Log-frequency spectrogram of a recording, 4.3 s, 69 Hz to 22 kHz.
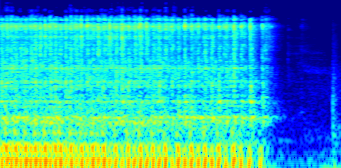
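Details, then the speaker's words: Honda CT70 after rebuild and new ignition switch, running on a jumper wire with no battery and its smoking issue cleared: quick, even putt-putt idle from the small single with no misses, then a clean shut-off; running fine. "and I think it might pump a little bit at first start up but it seems to have you know come into it"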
